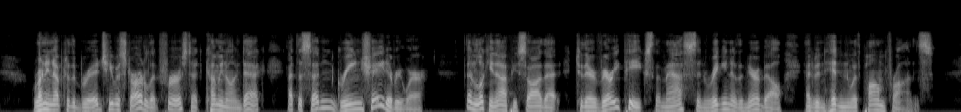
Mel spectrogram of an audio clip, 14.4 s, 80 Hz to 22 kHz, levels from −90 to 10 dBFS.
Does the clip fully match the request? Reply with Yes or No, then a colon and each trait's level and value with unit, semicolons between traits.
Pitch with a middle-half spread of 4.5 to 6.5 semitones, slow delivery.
No: wide, 5.5 semitones; average, 180 wpm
